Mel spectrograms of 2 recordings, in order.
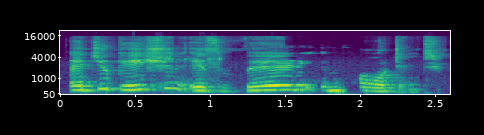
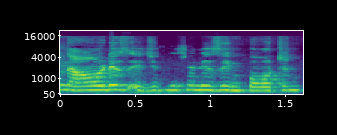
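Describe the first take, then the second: First: Education with KAY stressed, very and important each weighted; measured, punch education, very, important; proper stress. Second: Quick run-through without stress; how people speak. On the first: Teacher correcting the hurried version, education and very important stressed. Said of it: "but you have to say". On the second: Teacher imitating how people speak, fast and unstressed. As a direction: rattle it off fast, no word standing out. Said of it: "people speak like that". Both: Shown as a demonstration.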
